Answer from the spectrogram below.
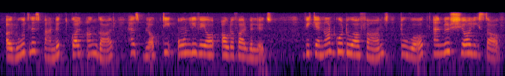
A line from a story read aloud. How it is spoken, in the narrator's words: he said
